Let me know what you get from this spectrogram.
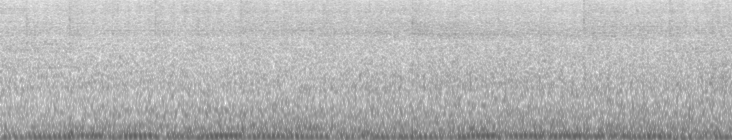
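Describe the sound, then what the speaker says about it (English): A helicopter departs in a Carrier Deck aircraft-carrier video game, with a steady, throbbing rotor drone and low pulsing chop held at an even level throughout. "I'm going to queue one of our choppers for a submarine mission"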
